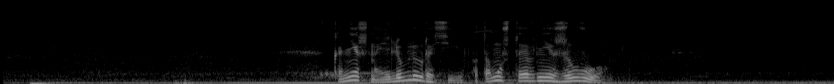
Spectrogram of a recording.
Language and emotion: Russian, neutral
